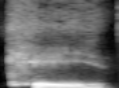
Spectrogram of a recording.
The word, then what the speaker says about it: Quay: They've also got CoreOS Key, spelled Q-U-A-Y, as in key, what's the right word?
